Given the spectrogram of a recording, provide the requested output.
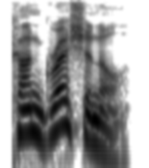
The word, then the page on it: congressional: kənɡréʃənl; コングレショナル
